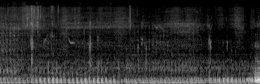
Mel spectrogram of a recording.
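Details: A hand-raised cheetah at a rescue center, recorded in 2015, purrs in a deep, steady, rumbling throb while being stroked and grooming a volunteer's head, with a person talking over it.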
